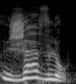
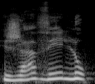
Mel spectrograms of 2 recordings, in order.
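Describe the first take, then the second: First: The word is said in its usual form. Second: The word is said with a distorted E sound. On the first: The speaker calls it right. "bien connu de la part des élèves" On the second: The speaker calls it wrong. "en déformant la forme attendue"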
